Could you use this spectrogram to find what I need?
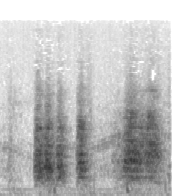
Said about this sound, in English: Look out for that dog.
